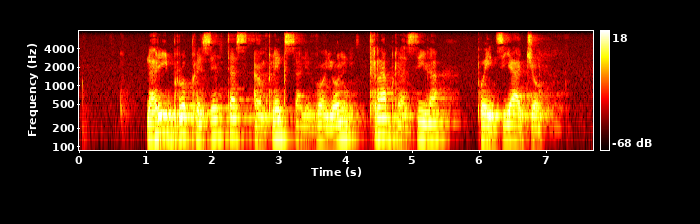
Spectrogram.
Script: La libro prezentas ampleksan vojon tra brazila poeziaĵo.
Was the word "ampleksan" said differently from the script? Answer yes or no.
no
